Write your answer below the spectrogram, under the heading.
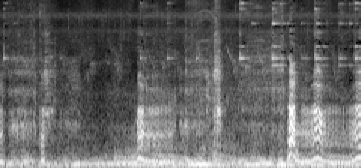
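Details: While eating food, puppies give low, wobbling growl-whines in short rising and falling swoops, joined by a few sharp higher squeaks.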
